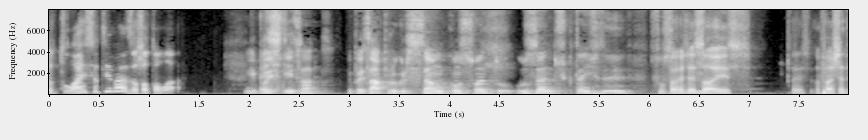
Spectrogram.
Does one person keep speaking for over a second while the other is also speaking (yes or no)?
no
